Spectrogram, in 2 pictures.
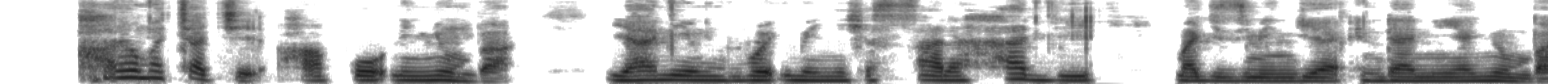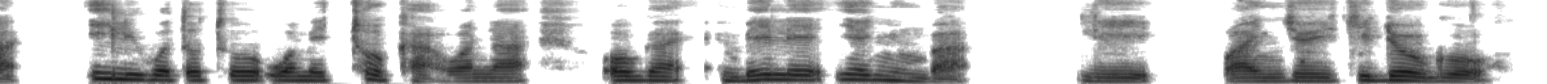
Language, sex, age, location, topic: Swahili, male, 36-49, Wajir, health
